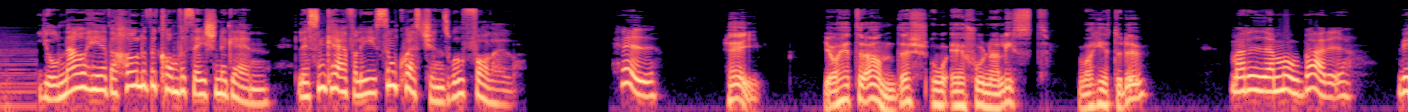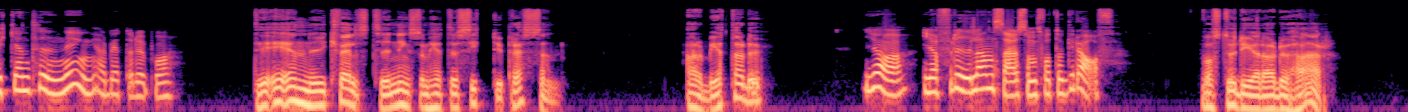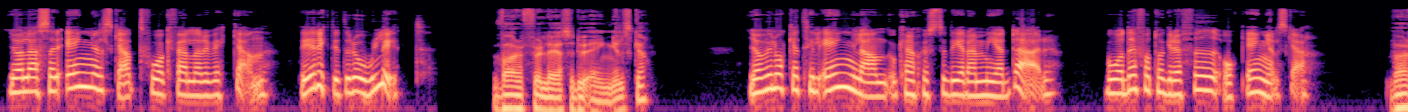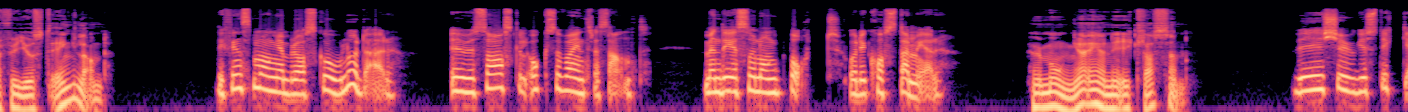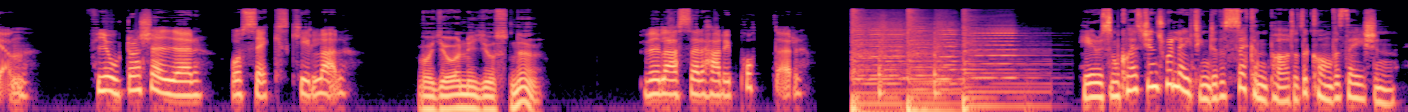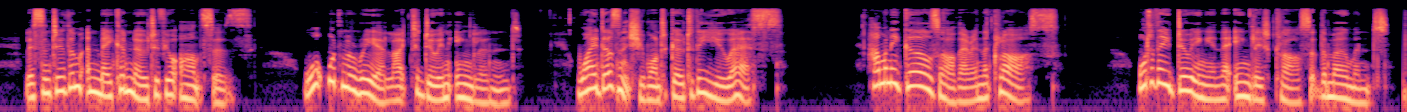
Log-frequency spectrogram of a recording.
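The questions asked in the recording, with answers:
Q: What would Maria like to do in England?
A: Study more there, both photography and English

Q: Why doesn't she want to go to the US?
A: It's so far away and it costs more

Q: How many girls are there in the class?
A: 14

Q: What are they doing in their English class at the moment?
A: Reading Harry Potter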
